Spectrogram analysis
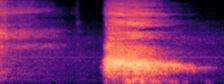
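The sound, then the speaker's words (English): A deep breath pushed out through pursed lips: a softer breath, then a strong, airy rushing hiss that starts abruptly and tapers off over about a second and a half. “doing some deep breaths in through the nose, out through the mouth, pursing your mouth as you breathe out, so that you create a bit of resistance and you push out.”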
